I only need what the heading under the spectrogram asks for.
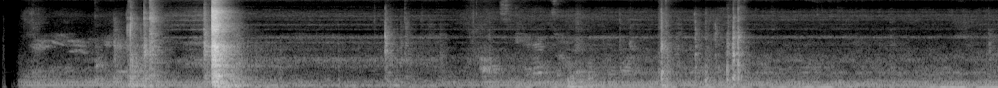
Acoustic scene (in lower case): kitchen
